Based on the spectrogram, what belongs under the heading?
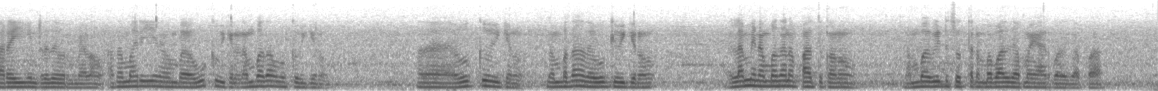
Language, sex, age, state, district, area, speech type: Tamil, male, 18-30, Tamil Nadu, Mayiladuthurai, urban, spontaneous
